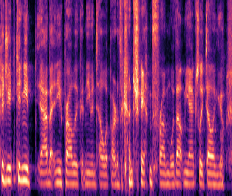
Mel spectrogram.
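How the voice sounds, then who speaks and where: Someone speaks very fast with an American accent. The intonation stays fairly even. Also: man, fairly high pitch for a man. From US, Central time zone. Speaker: YouTube host. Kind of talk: casual chat. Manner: halting, stammers.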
